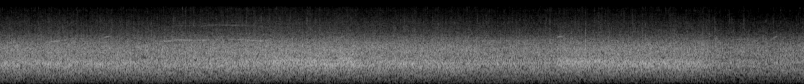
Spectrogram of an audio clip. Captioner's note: applause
